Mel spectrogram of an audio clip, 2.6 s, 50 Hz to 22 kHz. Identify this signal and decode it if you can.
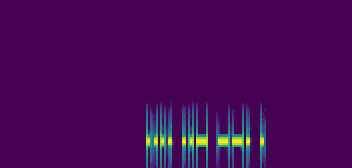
Morse code, heard as a keyed tone, about 44 wpm, 700 Hz. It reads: HUGE
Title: Top 1001-1250 Words 45wpm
